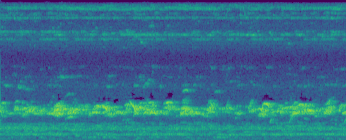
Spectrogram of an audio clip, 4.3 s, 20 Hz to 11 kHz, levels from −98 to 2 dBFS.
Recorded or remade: recorded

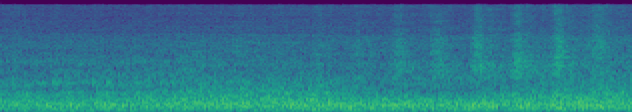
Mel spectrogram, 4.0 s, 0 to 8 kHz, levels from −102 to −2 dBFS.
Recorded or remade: recorded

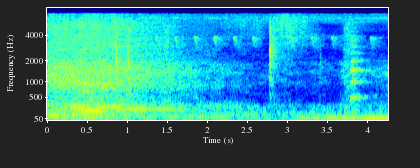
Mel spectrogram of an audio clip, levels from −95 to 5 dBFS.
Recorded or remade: recorded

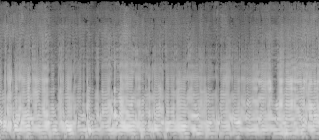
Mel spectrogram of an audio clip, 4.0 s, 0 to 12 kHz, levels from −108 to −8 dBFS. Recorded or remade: remade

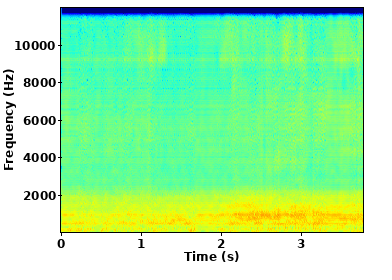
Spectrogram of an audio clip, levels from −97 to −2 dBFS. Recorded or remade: remade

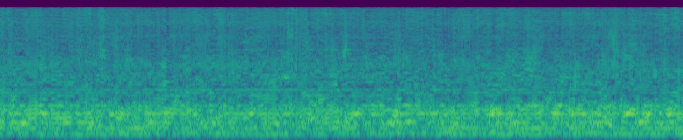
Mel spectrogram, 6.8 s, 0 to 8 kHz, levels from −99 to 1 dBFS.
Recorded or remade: remade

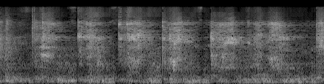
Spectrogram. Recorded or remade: remade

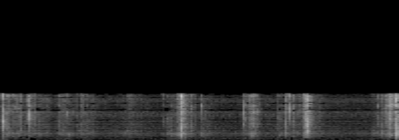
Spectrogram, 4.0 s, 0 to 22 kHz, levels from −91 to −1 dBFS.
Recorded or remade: remade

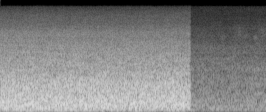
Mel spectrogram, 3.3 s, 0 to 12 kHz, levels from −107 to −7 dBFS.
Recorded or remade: remade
